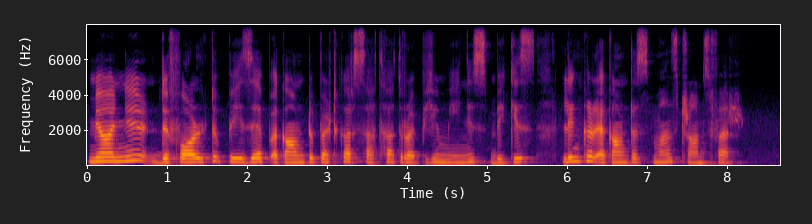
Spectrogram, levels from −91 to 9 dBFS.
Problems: none marked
